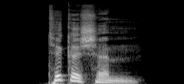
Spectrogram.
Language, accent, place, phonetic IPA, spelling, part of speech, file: German, Germany, Berlin, [ˈtʏkɪʃm̩], tückischem, adjective, De-tückischem.ogg
- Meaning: strong dative masculine/neuter singular of tückisch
